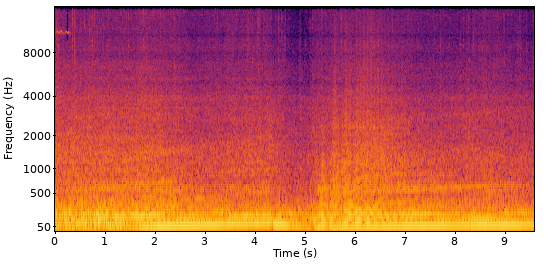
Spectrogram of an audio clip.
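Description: A bus engine rumbles and hums loudly from close by.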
